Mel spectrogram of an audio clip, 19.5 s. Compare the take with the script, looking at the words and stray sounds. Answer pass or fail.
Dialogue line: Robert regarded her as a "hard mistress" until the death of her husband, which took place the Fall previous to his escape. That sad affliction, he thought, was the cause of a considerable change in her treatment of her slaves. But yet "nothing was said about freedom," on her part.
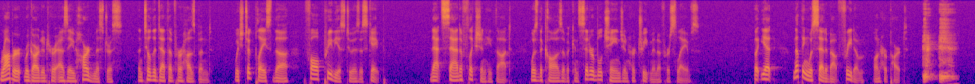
fail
